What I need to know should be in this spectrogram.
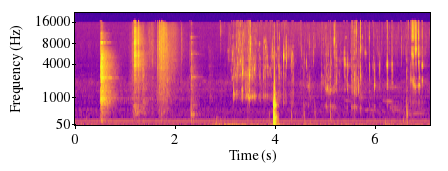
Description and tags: This sound is part of the sound creation that has to be done in the subject Sound Creation Lab in Pompeu Fabra university. It consists on the sound of pouring the organge juice from the jar to the glass.
pouring, UPF-CS14, liquid, pour, glass, orange, juice, drink, fill, jar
